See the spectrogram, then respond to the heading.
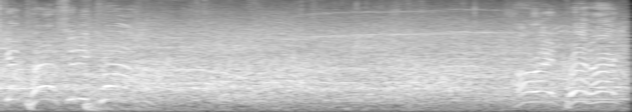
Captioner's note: crowd cheering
